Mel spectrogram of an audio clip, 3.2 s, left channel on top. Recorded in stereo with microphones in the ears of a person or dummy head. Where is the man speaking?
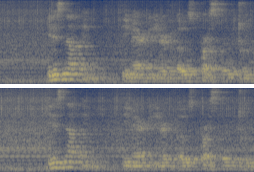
35° left (ahead or behind), 2.5 m; by 3.1 s 30° left (ahead or behind), 4 m.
